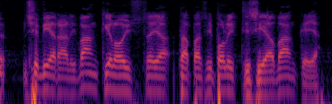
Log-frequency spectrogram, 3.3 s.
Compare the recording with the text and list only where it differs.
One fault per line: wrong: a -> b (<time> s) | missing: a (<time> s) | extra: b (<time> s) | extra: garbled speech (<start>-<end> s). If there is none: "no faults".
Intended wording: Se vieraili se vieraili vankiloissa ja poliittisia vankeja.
missing: se vieraili (0.8 s)
extra: tapasi (1.8 s)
